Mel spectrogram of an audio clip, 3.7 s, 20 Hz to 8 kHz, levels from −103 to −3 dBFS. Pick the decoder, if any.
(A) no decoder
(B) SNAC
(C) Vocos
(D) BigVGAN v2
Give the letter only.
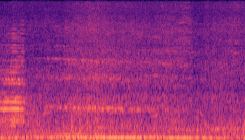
A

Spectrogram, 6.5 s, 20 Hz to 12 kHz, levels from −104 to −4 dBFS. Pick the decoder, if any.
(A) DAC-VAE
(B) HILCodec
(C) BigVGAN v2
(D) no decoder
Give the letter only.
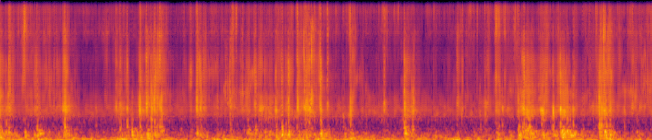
C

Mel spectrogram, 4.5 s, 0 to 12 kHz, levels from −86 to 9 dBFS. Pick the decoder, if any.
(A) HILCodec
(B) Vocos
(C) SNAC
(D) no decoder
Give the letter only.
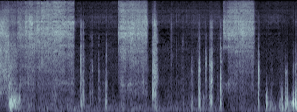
C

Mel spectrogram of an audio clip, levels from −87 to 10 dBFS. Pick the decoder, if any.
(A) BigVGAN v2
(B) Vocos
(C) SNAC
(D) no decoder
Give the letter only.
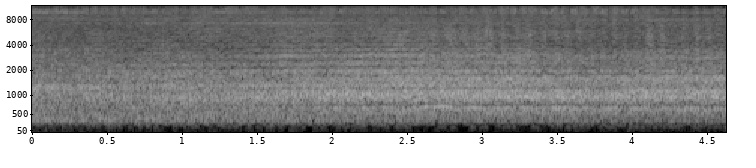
B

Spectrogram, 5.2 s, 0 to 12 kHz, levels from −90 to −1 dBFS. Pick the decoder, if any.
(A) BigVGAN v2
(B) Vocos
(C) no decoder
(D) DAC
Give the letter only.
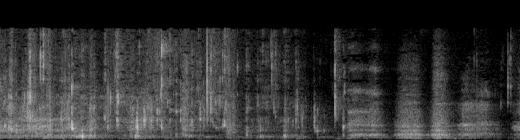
C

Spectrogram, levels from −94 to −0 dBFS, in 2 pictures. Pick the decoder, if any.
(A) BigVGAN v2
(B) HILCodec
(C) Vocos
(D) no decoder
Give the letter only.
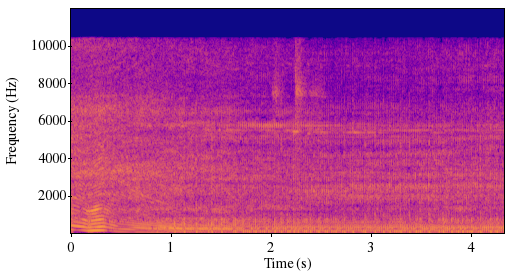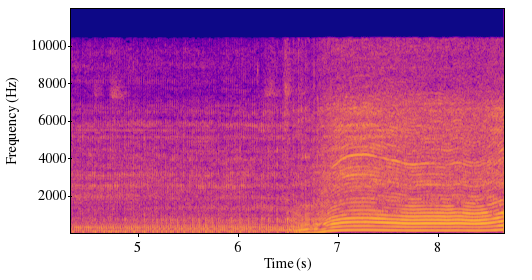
D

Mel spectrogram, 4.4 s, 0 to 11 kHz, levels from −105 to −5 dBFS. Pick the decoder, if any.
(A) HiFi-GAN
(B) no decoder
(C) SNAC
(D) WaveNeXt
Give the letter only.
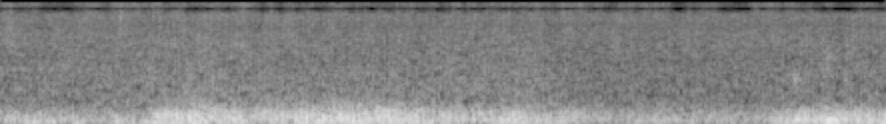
D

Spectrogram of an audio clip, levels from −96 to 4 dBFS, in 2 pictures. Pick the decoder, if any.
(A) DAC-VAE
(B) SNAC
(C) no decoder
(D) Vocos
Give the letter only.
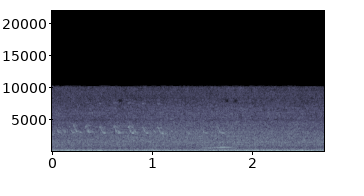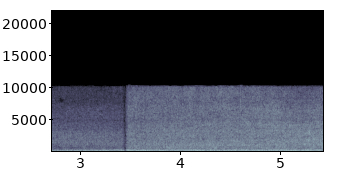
C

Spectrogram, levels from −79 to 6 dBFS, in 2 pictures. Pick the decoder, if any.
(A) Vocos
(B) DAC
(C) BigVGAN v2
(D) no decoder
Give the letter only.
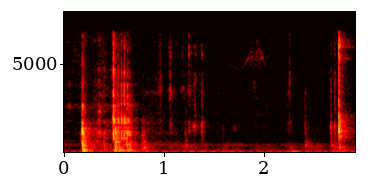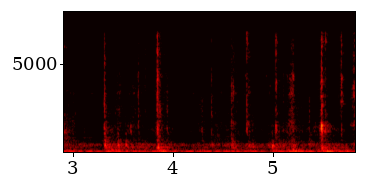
D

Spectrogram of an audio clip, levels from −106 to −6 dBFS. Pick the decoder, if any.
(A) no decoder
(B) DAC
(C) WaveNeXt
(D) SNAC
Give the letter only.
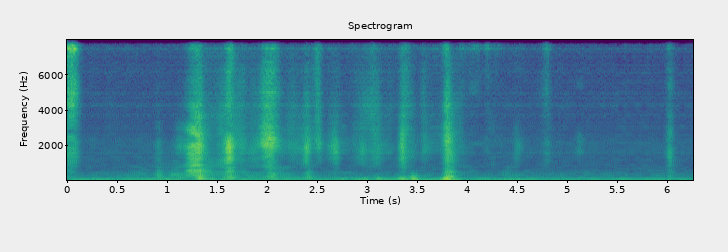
C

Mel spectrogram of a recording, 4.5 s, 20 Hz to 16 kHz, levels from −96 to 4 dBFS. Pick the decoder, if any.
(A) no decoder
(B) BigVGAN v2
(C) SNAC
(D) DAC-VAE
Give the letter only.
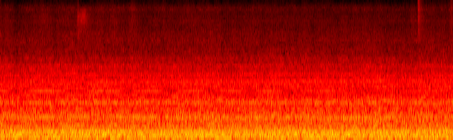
D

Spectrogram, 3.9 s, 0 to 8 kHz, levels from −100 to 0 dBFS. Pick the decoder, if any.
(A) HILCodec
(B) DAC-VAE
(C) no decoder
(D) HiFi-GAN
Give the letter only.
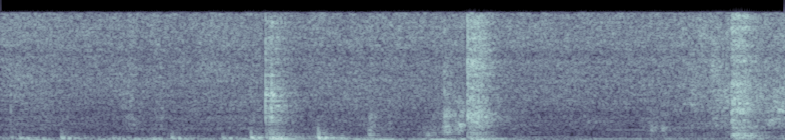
C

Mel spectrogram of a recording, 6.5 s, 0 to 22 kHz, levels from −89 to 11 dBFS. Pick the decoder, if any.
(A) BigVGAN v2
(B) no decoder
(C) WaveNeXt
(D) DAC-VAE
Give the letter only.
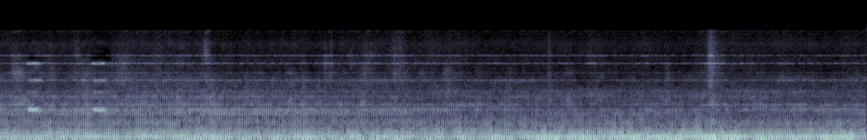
C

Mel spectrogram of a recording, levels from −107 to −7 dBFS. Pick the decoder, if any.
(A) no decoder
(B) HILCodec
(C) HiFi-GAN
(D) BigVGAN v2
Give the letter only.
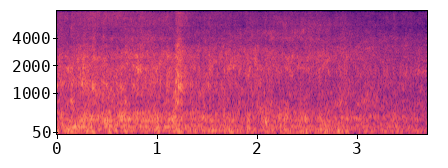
B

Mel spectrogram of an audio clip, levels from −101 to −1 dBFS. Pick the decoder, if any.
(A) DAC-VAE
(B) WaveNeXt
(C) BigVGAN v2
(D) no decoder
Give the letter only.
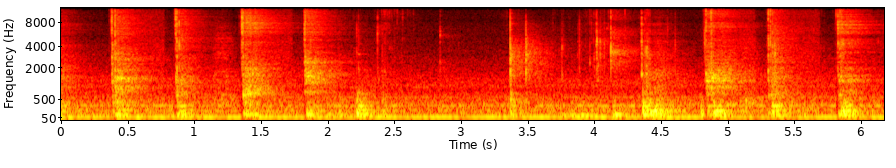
D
